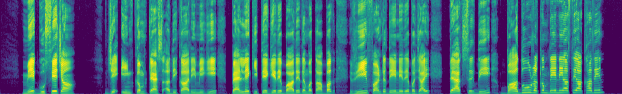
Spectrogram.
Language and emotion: Dogri, angry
